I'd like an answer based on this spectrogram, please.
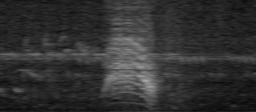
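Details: A fishing cat kitten on a muddy shore at low tide, watching a fiddler crab leave its burrow, gives a single short, high mew that rises and then falls away.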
